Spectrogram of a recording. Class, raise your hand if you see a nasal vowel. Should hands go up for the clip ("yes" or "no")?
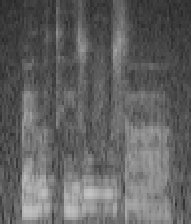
yes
